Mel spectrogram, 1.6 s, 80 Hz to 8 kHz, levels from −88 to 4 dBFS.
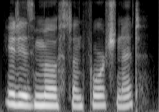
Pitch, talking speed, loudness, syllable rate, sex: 210 Hz, 150 wpm, -15 LUFS, 5.8 syllables/s, female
